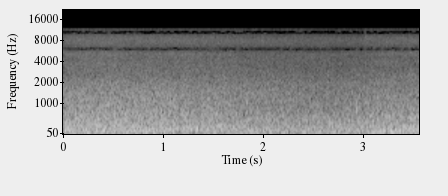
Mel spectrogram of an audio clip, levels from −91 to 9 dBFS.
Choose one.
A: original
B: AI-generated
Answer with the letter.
A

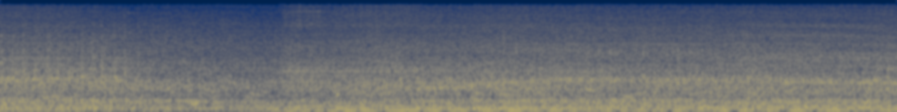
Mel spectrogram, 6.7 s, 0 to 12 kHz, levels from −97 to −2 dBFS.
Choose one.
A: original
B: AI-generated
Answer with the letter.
B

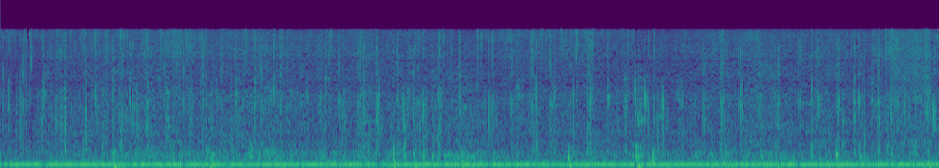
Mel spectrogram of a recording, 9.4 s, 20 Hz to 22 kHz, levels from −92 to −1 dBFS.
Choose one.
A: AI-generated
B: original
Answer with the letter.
B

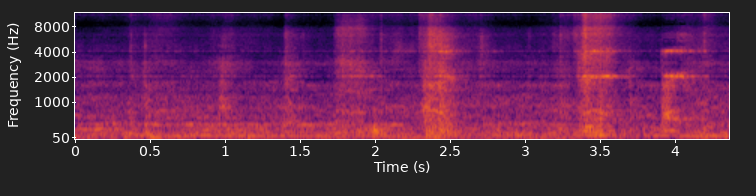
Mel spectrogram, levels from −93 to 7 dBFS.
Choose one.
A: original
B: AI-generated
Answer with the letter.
B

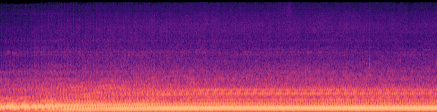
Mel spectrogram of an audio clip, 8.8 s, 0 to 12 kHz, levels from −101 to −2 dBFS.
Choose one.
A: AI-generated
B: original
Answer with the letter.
A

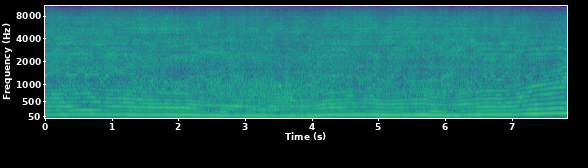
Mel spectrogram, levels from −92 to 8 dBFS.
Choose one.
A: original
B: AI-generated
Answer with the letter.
B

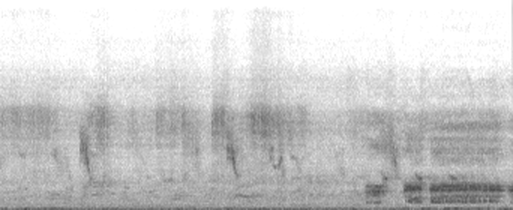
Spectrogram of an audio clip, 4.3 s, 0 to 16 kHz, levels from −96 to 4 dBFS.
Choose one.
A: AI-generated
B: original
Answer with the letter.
A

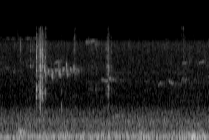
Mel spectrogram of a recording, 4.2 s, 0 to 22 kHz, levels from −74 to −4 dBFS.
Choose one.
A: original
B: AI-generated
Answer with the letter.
A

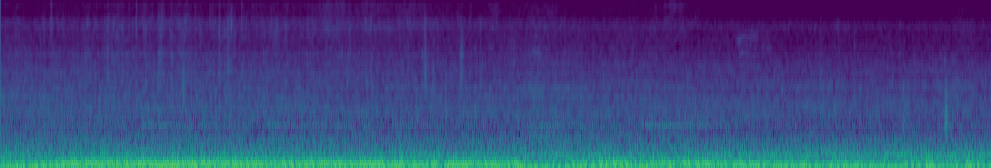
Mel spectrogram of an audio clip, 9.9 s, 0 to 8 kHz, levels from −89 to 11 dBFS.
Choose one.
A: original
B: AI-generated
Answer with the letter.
B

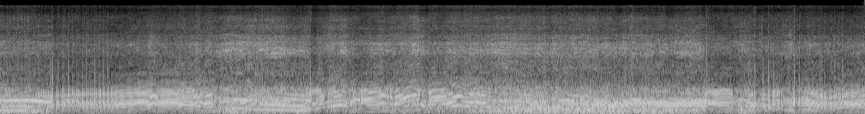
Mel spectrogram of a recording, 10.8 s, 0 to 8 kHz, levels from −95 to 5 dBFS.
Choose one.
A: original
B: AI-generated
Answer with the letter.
A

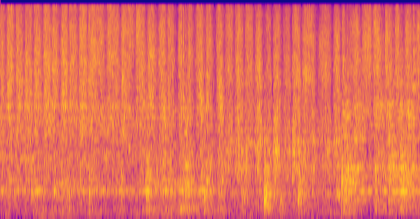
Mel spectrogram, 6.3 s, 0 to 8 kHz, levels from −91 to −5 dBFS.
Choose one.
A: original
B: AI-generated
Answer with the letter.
A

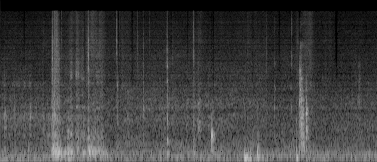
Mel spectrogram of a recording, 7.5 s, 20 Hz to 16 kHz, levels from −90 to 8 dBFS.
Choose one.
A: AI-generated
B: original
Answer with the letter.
A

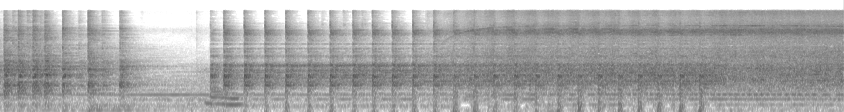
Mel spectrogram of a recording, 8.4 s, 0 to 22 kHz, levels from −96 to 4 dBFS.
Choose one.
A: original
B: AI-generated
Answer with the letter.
A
